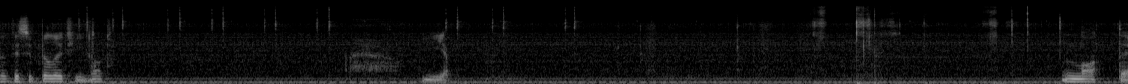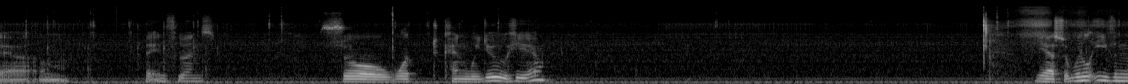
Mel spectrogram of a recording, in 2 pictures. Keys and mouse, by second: 3.8-7.7 middle drag, 9.1 Home, 16.4-18.1 drag.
